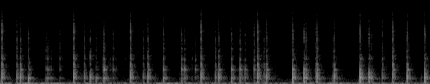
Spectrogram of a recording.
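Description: Fingertips and nails of both hands tap fast on a flat, solid, light wooden tabletop. The result is a rapid, uneven run of short, dry knocks, each with a hollow, woody tone around 316 Hz, a soft low thump, and a faint bright click, dying away almost instantly.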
